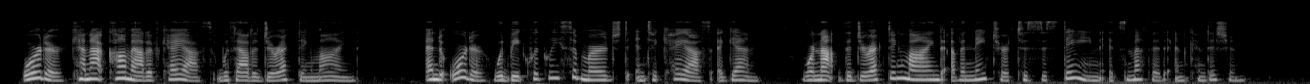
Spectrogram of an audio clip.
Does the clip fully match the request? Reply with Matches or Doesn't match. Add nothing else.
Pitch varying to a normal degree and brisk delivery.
Doesn't match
